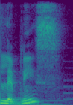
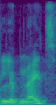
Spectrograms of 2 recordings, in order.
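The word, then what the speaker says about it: Leibniz: Then this is लिबनीस, और कुछ लोग लिबनाइट्स पढ़ते हैं.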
